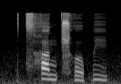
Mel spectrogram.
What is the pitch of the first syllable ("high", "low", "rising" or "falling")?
falling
